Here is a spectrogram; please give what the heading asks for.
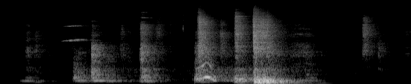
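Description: A door slams in a house with a heavy, booming thud amid a short burst of bumps and knocks, followed by a quieter knock a moment later.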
